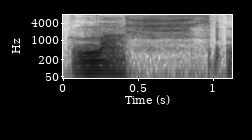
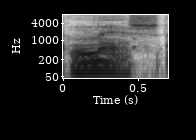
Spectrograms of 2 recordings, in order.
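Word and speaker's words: Nash: И в итоге я везде стал писать «Наш», как фамилия такая. Может быть, нужно было там тоже звездочку поставить, потому что произносится все-таки это «Нэш», а не «Наш».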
